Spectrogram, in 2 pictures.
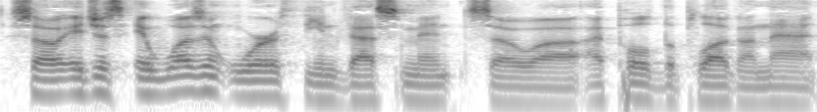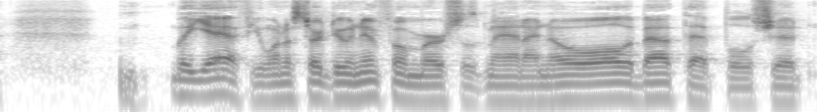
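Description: A man's voice: low-pitched, a little fast. A man co-hosting a podcast, chatting in a laid-back way full of fillers. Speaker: podcast co-host. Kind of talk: casual podcast chat.

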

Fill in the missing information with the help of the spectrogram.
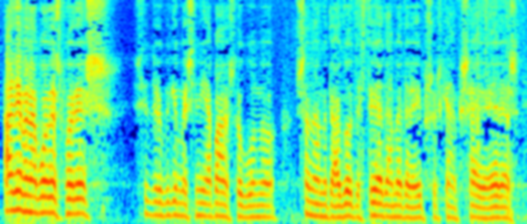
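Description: A man's voice: on the high side, fairly even intonation. A man in his forties from Greece, a guest talking in a rambling, earnest way, repeating himself and quoting others at length. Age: 40s. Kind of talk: rambling confessional chat.

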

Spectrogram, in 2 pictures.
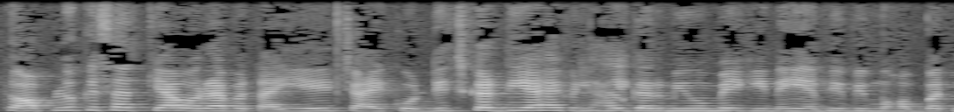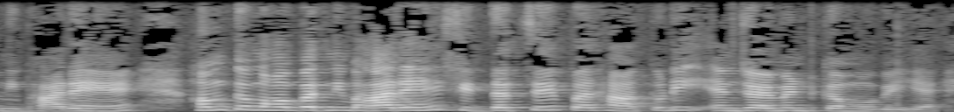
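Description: A young woman vlogging at home, chatting very fast and easily. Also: fairly high pitch. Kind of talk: casual home vlog chat.

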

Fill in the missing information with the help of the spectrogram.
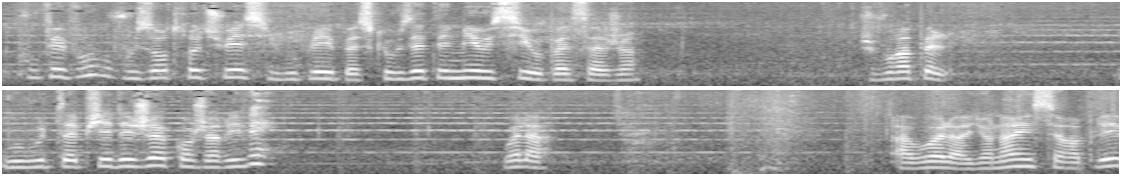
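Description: A fairly high-voiced woman streams a game in casual let's play commentary. She chats nonstop, exclaims often and teases the characters on screen. Game music plays clearly behind her. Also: a little fast, long pauses, mellow. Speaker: gaming streamer.

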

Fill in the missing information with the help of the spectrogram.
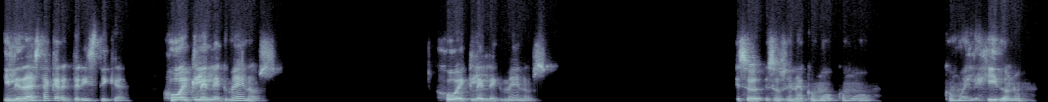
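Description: A man with a Colombian Spanish accent, a Dominican friar, teaching biblical Greek patiently and chanting verse lines slowly. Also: medium pitch, animated. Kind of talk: gentle Bible lesson with sung Greek verse. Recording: slightly dull, lo-fi recording.

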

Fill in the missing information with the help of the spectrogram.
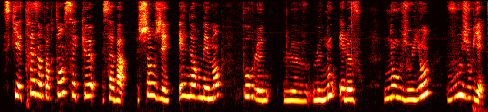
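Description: A patient woman teacher explains grammar at a whiteboard, taking her time over every word. Her voice sits a little high and is heard from some distance, as if from a camera across the room. She spells endings out letter by letter and stops to correct herself. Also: slow pace. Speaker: French teacher. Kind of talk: slow whiteboard grammar lesson. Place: classroom at a whiteboard. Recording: voice a little far from the mic.

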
